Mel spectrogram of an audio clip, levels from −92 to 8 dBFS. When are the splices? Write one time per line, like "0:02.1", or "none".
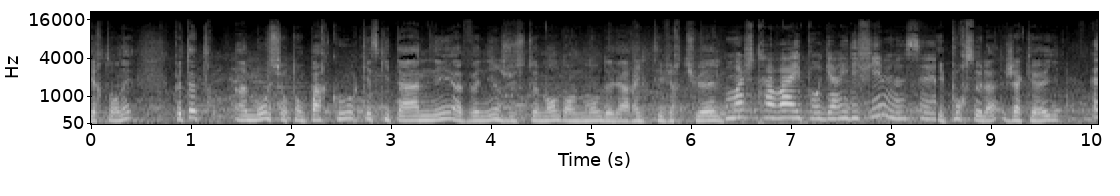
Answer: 0:06.3
0:08.4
